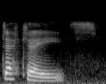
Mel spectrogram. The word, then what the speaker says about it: decades: this one here is the emphasis is on the first syllable right decades decades yeah cool now this one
